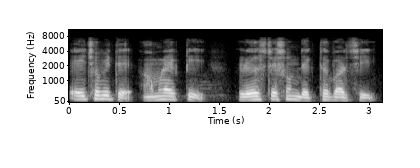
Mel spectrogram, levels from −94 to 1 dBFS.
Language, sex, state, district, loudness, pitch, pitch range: Bengali, male, West Bengal, Alipurduar, -16 LUFS, 140 Hz, 125-150 Hz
